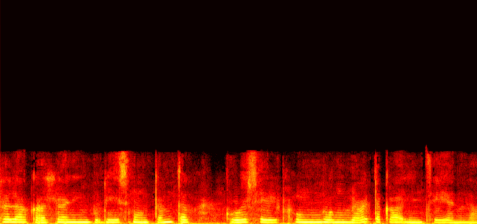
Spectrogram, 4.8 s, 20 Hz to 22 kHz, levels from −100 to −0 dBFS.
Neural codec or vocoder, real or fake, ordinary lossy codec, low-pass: codec, 24 kHz, 3 kbps, HILCodec; fake; AAC, 32 kbps; 7.2 kHz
